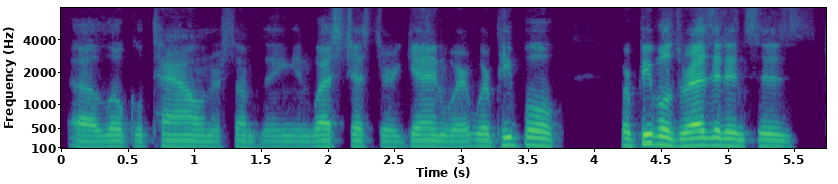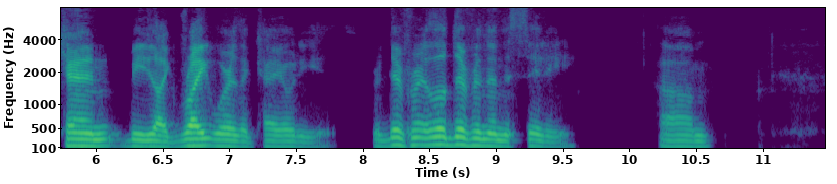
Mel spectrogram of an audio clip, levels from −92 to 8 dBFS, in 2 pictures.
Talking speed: 160 wpm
